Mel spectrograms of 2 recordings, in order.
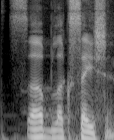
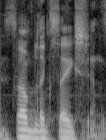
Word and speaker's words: subluxation: it means all right so the word is subluxation subluxation subluxation everybody's like supplication subway station but subluxation is a fancy term for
